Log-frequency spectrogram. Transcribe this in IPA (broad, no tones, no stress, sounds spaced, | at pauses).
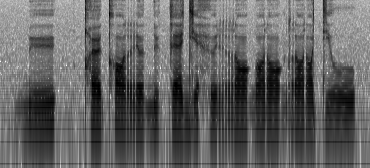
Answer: ɓ y | qʰ y kʰ ɔ r ø ɠ y k ɛ dʲ ɛ h ʉ r ɔ ɠ ɔ ɾ ɔ ɡ r ɔ ɾ ɔ tʲ u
